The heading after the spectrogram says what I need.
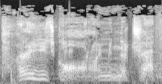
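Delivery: affected, put-on English accent. Mocking people who suddenly change once inside the chapel, in a put-on english accent. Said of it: "all of a sudden everybody's got an English accent".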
